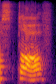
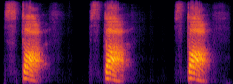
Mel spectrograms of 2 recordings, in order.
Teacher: It's the same central sound that lies in the middle between A and O. It is not exactly A as in cat, and it is not exactly O as in pot. It is A, staff, staff, staff.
